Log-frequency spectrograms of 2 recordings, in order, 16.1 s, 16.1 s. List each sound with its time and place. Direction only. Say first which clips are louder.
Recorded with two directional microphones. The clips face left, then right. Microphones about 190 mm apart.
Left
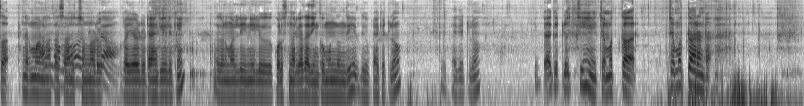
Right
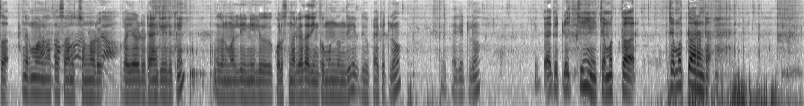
0.5 s speech: even; 10° right (ahead or behind)
0.8 s speech: left 2 dB; 25° left (ahead or behind)
1.1 s speech: left 1 dB; 15° right (ahead or behind)
2.0 s speech: left 2 dB; 20° left (ahead or behind)
2.4 s speech: left 1 dB; 5° right (ahead or behind)
3.7 s a sound: right 4 dB; 20° right (ahead or behind)
4.3 s speech: left 1 dB; 5° right (ahead or behind)
9.0 s speech: even; 10° right (ahead or behind)
10.9 s speech: right 2 dB; 20° right (ahead or behind)
15.1 s water: right 1 dB; 60° right (ahead or behind)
